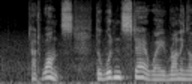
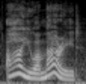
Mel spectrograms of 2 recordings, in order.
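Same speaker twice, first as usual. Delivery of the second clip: put-on louder, higher, Italian-accented question; interested Italian priest; 6 semitones higher, 7 dB louder than usual. A narrator's reading. Priest learning his host is married, interested Italian accent. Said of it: "the priest said with some interest".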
